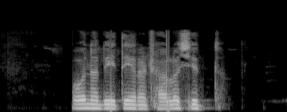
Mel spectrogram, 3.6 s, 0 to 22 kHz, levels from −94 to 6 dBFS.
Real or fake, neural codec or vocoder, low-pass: real; none; 7.2 kHz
